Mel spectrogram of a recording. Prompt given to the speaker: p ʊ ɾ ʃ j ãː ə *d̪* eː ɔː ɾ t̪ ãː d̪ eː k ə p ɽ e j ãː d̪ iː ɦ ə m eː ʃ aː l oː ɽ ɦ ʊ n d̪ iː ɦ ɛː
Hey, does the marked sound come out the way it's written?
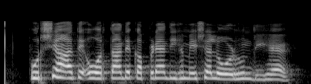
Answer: no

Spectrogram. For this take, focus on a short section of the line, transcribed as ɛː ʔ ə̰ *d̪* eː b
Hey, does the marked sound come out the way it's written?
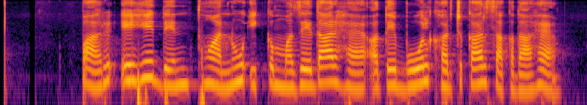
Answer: no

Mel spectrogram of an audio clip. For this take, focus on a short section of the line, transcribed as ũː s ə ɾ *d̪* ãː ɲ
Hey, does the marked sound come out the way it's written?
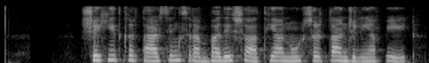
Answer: no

